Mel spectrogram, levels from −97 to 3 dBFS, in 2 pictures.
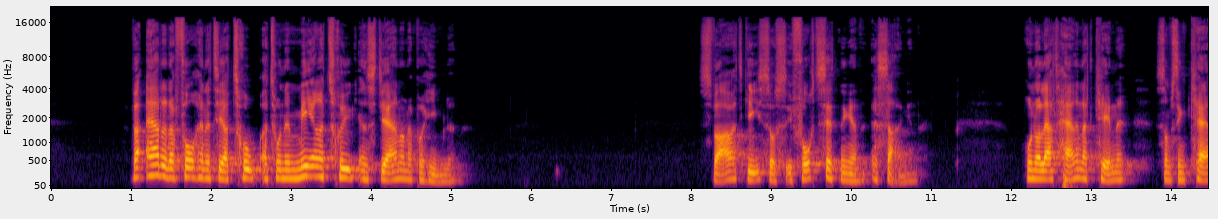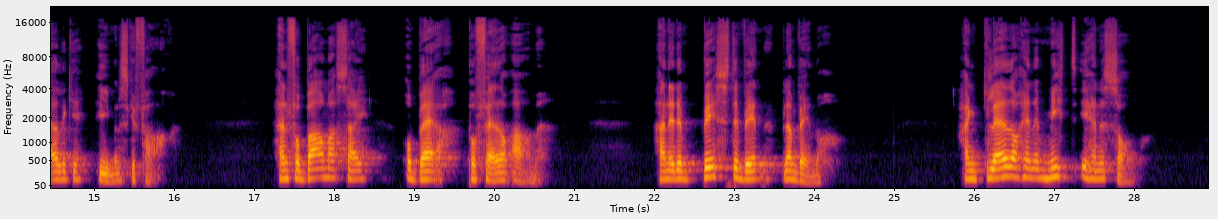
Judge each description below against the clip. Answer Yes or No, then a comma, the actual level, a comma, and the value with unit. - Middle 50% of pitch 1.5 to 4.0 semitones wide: Yes, average, 3.4 semitones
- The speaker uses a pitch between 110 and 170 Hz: Yes, medium, 140 Hz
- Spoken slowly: Yes, slow, 120 wpm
